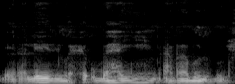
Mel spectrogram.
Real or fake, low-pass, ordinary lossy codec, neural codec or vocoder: real; none; none; none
